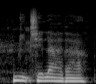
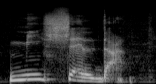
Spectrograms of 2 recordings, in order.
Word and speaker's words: Michelda: Comment il l'avait prononcé? Michelada, ou Michelda, quelque chose comme ça. Puis j'étais comme... Je l'ai regardé là, dit... Quoi? On était en live. Oh my God. Puis j'étais comme... Perdón, no me llamo Michelda. J'étais comme... Oh no. ¿Y cuál es tu nombre? ¿Cómo se pronuncia? Michelda.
